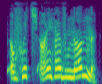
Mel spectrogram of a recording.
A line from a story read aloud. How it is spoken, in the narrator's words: Tomas cries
